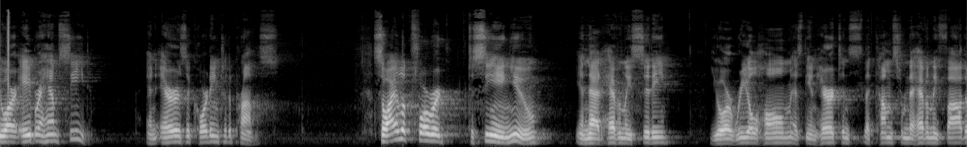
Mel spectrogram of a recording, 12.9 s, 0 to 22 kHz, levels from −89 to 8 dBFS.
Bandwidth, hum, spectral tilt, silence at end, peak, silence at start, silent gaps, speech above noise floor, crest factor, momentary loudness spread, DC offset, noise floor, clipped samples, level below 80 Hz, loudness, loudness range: 16.5 kHz; none; -4.5 dB/octave; 0 s; 0 dBFS; 0 s; none; 52 dB; 20 dB; 16 LU; under 0.1%; -71 dBFS; under 0.1%; -82 dBFS; -20 LUFS; 7 LU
